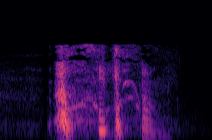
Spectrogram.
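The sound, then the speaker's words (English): A loud burst of about four harsh, sputtering coughs in quick succession from someone choking on drinking water that went down the wrong pipe, with no talking over them. “Drinking for drinking water. I went down the wrong pipe.”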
